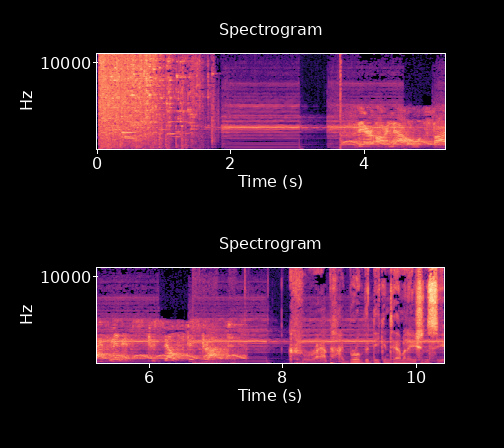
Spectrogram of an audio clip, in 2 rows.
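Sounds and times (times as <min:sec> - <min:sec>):
diner plate glass window shattered by a thrown glass sugar dispenser: 0:00.0 - 0:01.8
speech: 0:04.1 - 0:07.4, 0:08.1 - 0:10.4.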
